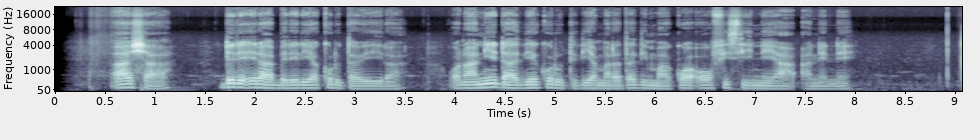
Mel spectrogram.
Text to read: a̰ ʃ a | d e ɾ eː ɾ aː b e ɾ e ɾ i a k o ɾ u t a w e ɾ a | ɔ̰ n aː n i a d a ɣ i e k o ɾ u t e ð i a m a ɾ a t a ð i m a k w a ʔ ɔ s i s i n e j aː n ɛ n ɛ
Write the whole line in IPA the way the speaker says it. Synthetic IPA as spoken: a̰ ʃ a | d e ɾ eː ɾ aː b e ɾ e ɾ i a k o ɾ u t a w e ɾ a | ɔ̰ n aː n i e d a ð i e k o ɾ u t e ð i a m a ɾ a t a ð i m a k w a ʔ ɔ f i s i n e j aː n ɛ n ɛ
